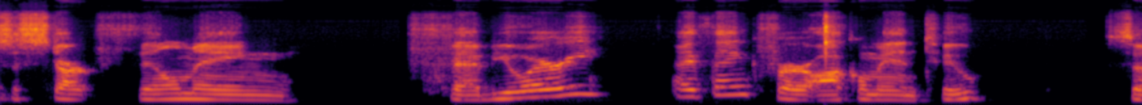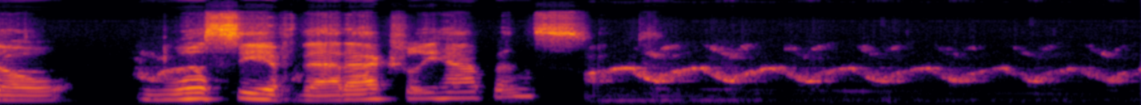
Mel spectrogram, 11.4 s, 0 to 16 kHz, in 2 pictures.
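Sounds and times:
speech: 0:00.0 - 0:05.0, 0:05.6 - 0:09.5
many sirens wailing outside: 0:08.6 - 0:11.4.

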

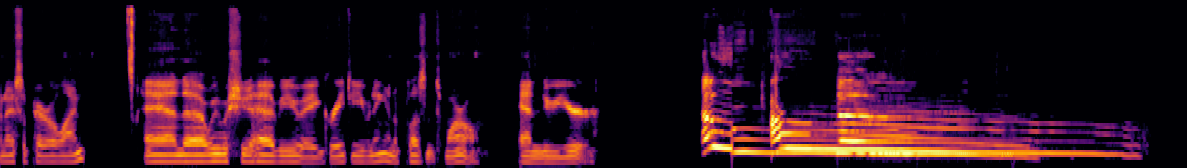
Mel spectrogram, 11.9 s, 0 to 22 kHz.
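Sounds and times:
speech: 0:00.0 - 0:06.0, 0:07.0 - 0:09.1
wolf howling: 0:07.0 - 0:11.5.

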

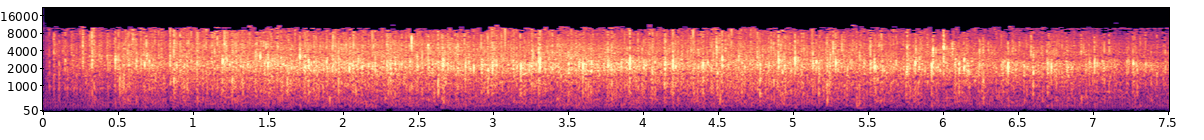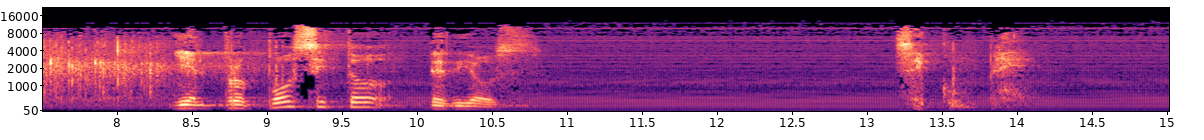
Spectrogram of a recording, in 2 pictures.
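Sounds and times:
audience applauding: 0:00.0 - 0:09.2
speech: 0:08.4 - 0:10.8, 0:13.3 - 0:14.0.

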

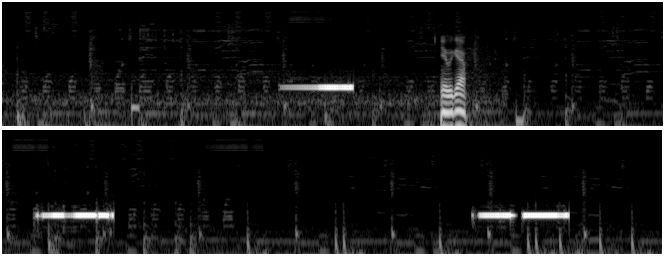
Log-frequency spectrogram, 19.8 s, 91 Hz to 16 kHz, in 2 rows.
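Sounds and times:
speech: 0:01.9 - 0:04.4, 0:06.6 - 0:07.1
Indian telephone line busy tone on an outgoing call: 0:04.3 - 0:05.3, 0:10.4 - 0:11.6, 0:17.0 - 0:18.4.

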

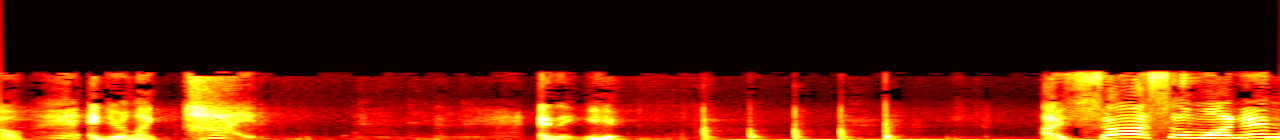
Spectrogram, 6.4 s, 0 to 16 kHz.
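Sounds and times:
speech: 0:00.0 - 0:01.4, 0:02.7 - 0:03.3, 0:05.2 - 0:06.3
firm knocking on a door: 0:03.5 - 0:04.7.

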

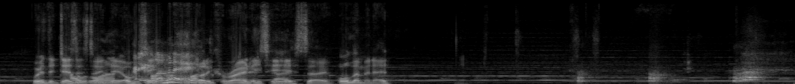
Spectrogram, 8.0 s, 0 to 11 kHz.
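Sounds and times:
speech: 0:00.3 - 0:04.0
dog barking: 0:05.7 - 0:07.8.

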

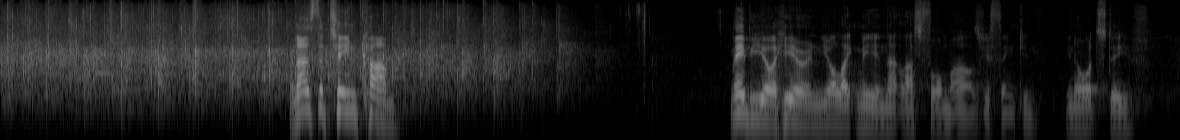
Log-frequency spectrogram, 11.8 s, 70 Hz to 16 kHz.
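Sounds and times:
audience applause: 0:00.0 - 0:06.1
speech: 0:02.9 - 0:04.1, 0:07.3 - 0:11.5.

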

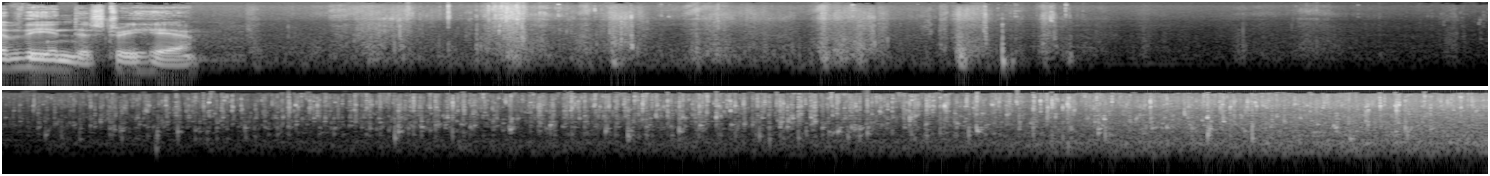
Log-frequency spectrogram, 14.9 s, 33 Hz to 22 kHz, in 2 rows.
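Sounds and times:
speech: 0:00.0 - 0:01.1
small stream of water flowing out of a mine adit: 0:00.0 - 0:14.8
crunching footsteps: 0:00.2 - 0:06.8.

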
